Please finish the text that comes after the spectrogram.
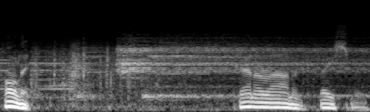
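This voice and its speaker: A man's voice: fairly low pitch, takes it slowly, loud music behind the voice. An actor playing a slangy, terse city-boy gunman in a 1940s radio crime drama. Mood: threatening, cocky. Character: blond thin-faced hired gunman, slangy city tough. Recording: dull, faintly noisy old radio recording.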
